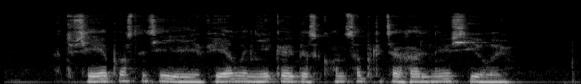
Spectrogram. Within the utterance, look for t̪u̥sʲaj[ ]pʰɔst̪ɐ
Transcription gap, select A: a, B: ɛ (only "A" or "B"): B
